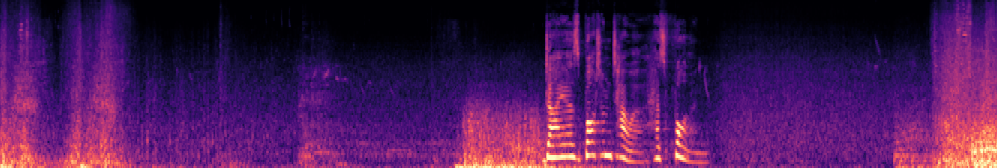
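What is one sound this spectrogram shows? Magical spell effects whoosh and crackle in bursts.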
